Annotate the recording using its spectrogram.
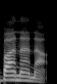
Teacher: প্রথম আর শেষের আ দুটো হলো শোয়া, আর মাঝের আটার উচ্চারণ স্পষ্ট।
